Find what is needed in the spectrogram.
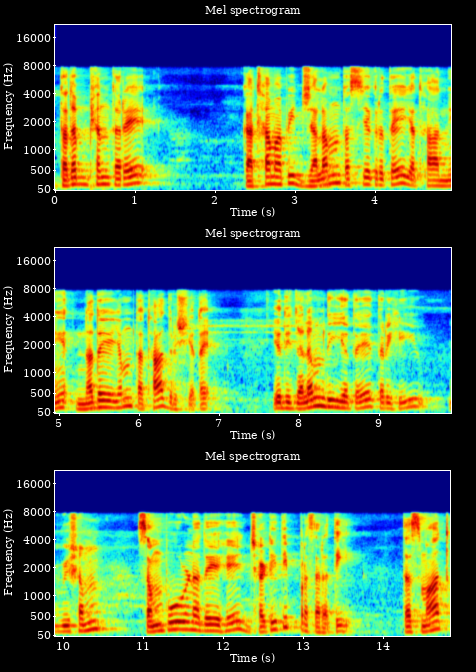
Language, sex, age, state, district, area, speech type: Sanskrit, male, 18-30, Karnataka, Uttara Kannada, rural, spontaneous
